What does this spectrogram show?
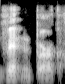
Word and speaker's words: Wittenberg: But if you don't speak German, W is often pronounced as V. Vittenberg.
